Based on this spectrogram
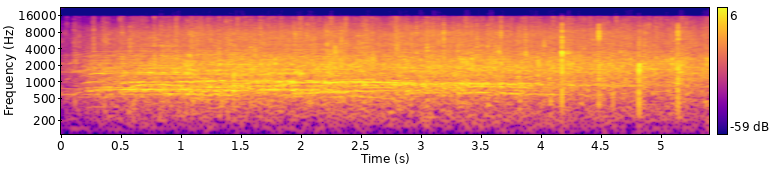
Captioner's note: audience cheering and clapping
